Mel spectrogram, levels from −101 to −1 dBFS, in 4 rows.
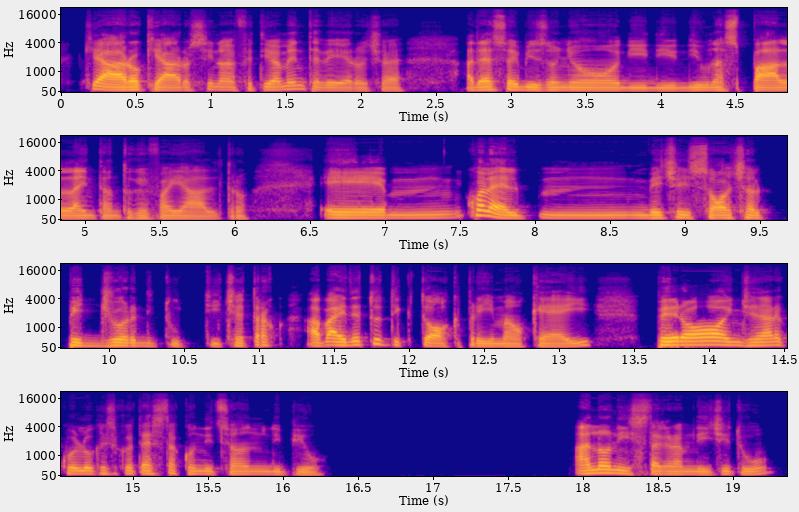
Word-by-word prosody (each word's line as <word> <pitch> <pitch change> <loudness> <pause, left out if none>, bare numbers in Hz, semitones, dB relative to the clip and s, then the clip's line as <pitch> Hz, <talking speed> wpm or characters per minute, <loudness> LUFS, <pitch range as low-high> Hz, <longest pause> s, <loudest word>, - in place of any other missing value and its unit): Chiaro, 120 +2 +6
chiaro. 120 -2 +1
Sì, 120 +4 -9
no, 130 -1 -4
effettivamente 135 +3 -3
è - - -4
vero, 110 -2 -4
cioè, 105 -1 -8 0.4
adesso 130 +1 +1
hai 130 - +3
bisogno 115 -2 -2
di 110 0 -5
di 105 0 -6
di 115 +2 -4
una 120 0 -3
spalla 110 +2 +2
intanto 110 0 -5
che 110 - -5
fai 110 +1 -4
altro. 100 0 -7 0.4
Ehm, 130 +1 0
qual 235 -3 +5
è - - +9
il, 120 -4 +1
mhmm, 125 -1 -5
invece, 125 +2 0
il 125 - -1
social 120 +1 0
peggiore 135 -1 +2
di 120 -3 -11
tutti? 115 -1 -10
Cioè 130 - -3
tra 150 -2 -1
q - - -27 0.2
av 135 - +3
hai 150 -2 +8
detto 170 +7 0
TikTok 120 -6 -1
prima, 110 -1 -2
okay, 110 +7 -3 0.4
però 165 +1 +8
in 155 -1 0
generale 145 +2 +1
quello 135 -1 0
che 135 - -7
secondo 130 +2 -6
te 135 - -1
sta 140 +3 -7
condizionando 120 -2 -5
di 115 -1 -6
più. 105 -2 -6 1.7
Ah, 135 - +4
non 160 0 +4
Instagram, 115 -3 -2
dici 115 +2 -5
tu? 115 +4 -6
120 Hz, 175 wpm, -23 LUFS, 115-135 Hz, 1.7 s, è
